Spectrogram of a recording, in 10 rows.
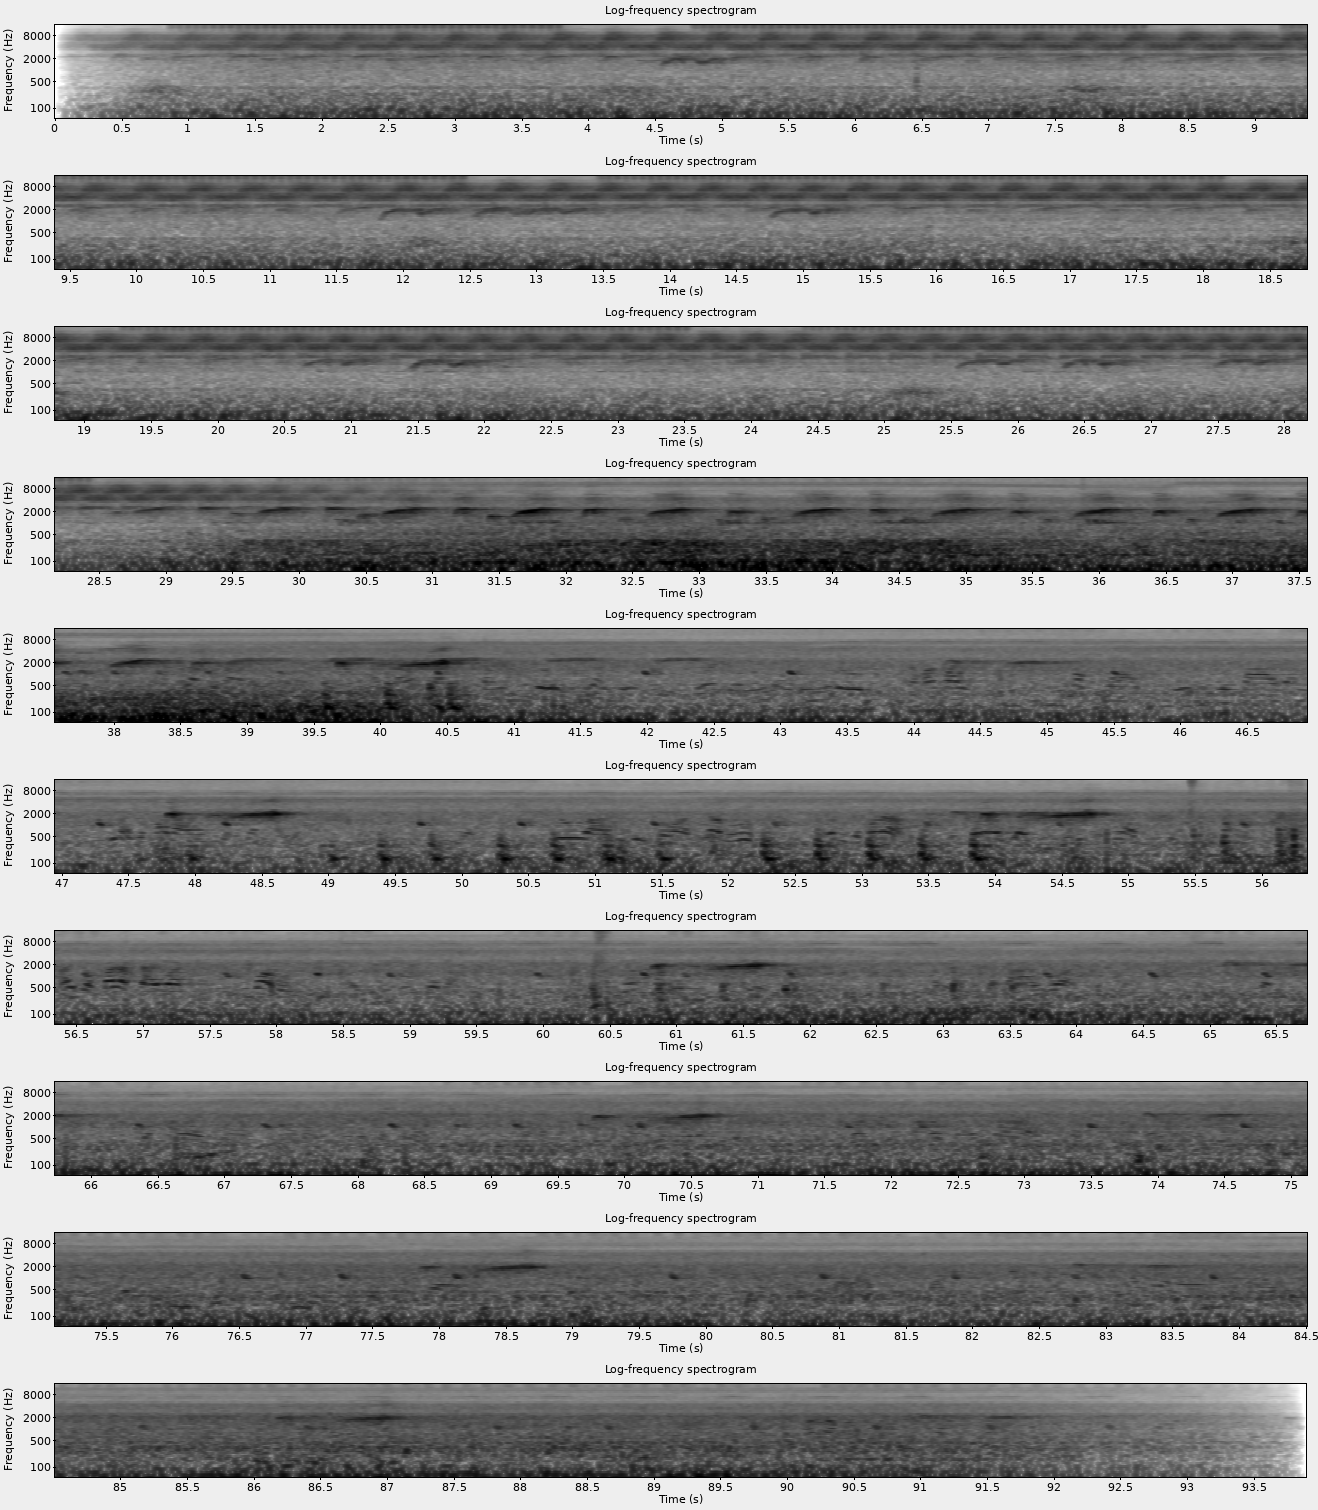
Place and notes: Menghu Rd., Xizhi Dist., New Taipei City - Birds singing
Birds singing, Frog calls, Cicada sounds, The aircraft passing through, Binaural recordings, Sony PCD D50 (soundmap 20120716-24,25,27)
New Taipei City, Taiwan, 16 July, 08:27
